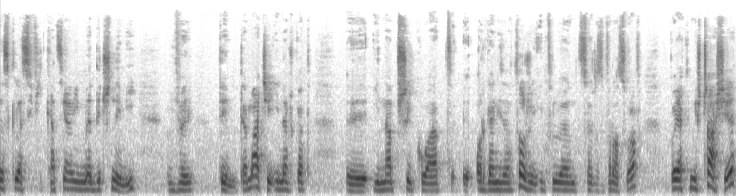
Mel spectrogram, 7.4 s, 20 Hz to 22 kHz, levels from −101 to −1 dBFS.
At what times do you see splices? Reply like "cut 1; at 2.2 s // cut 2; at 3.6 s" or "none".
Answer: cut 1; at 5.3 s

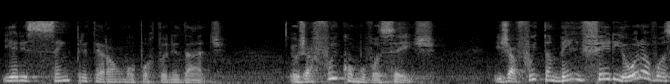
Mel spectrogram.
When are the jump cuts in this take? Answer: cut 1; at 2.8 s

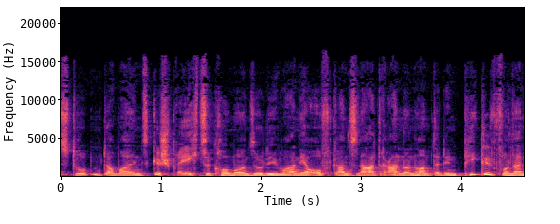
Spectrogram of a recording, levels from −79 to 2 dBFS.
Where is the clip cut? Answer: none

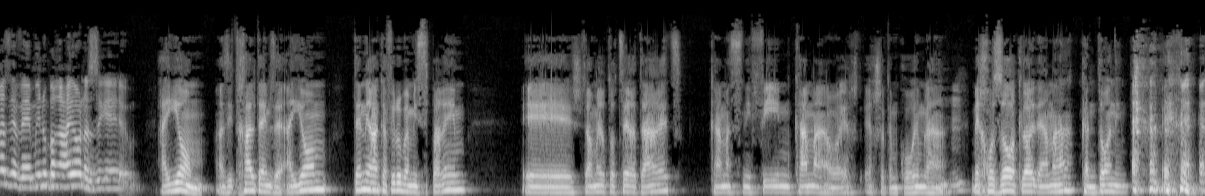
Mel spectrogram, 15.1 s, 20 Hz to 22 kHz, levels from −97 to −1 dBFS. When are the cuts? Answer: cut 1; at 2.0 s

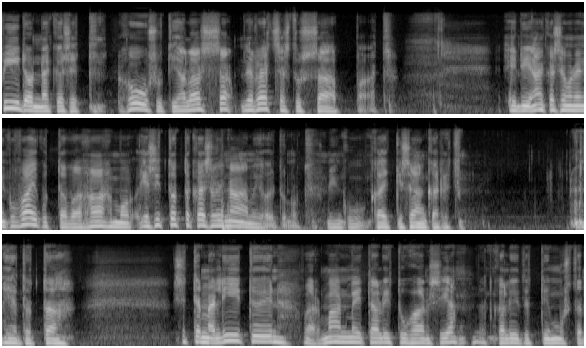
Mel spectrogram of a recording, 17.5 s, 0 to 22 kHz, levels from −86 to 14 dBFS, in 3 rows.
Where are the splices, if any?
none

